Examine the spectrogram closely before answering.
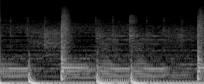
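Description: Background music with a steady beat of deep, pitch-dropping kick drums and a snare hit over sustained notes.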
